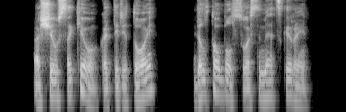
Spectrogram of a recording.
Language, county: Lithuanian, Utena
